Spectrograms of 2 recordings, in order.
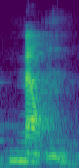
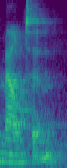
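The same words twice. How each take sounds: First: "mountain" with T stopped in the throat; glottal stop T. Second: "mountain" with a released, audible T; softer aside, T fully sounded; true T. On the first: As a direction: say "mountain" as moun'n, no released T. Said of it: "T with a glottal stop". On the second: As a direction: say "mountain" as moun-tin, crisp T. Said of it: "some people pronounce a true T". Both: Shown as a demonstration.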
